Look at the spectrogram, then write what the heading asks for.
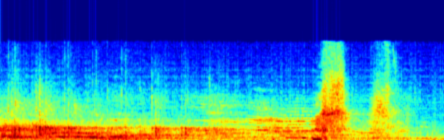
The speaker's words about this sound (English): There's the three kings. Give them a round of applause for those that can see them.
